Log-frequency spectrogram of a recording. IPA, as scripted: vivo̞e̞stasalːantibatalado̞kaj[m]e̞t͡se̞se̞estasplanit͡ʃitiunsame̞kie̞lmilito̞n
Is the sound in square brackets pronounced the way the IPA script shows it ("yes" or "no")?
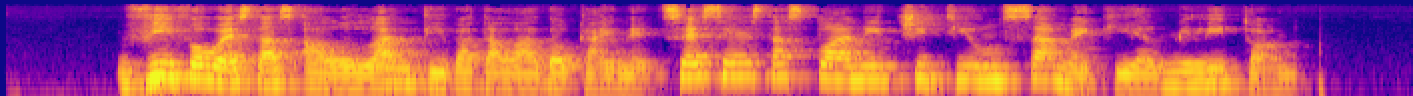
no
